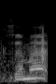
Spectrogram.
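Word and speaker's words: Zama: The original name was Sama. Sama, it's spelled Z-A-M-A, Z-A-M-A, and that means dawn, sunrise.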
